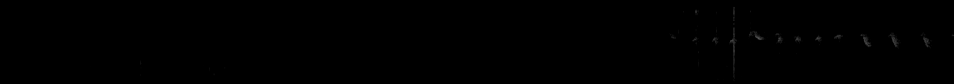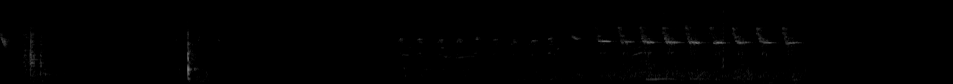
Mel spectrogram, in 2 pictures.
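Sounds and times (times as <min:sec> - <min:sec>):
bird chirping: 0:06.6 - 0:12.4, 0:13.5 - 0:17.7.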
